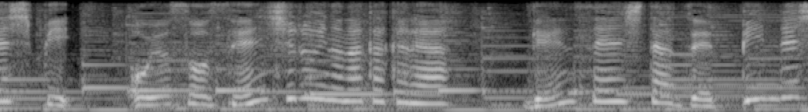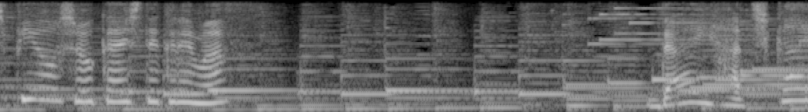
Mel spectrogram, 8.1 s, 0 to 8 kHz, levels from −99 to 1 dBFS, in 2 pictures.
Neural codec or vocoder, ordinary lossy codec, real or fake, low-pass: none; none; real; 7.2 kHz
